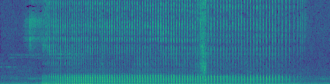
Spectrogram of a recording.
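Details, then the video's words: Sleeping Pekingese giving one long, rattling snore of about three seconds, with a rapid fluttering buzz throughout, then quiet breathing. "Snoring Pekingese"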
